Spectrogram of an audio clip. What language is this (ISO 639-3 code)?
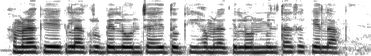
mag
